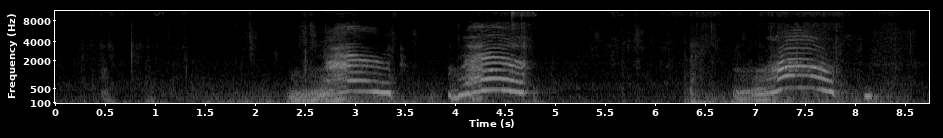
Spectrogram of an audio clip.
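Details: Turkish Angora cat, a talkative indoor pet, giving three drawn-out arching meows, each rising then falling, spaced a couple of seconds apart, in a quiet room.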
